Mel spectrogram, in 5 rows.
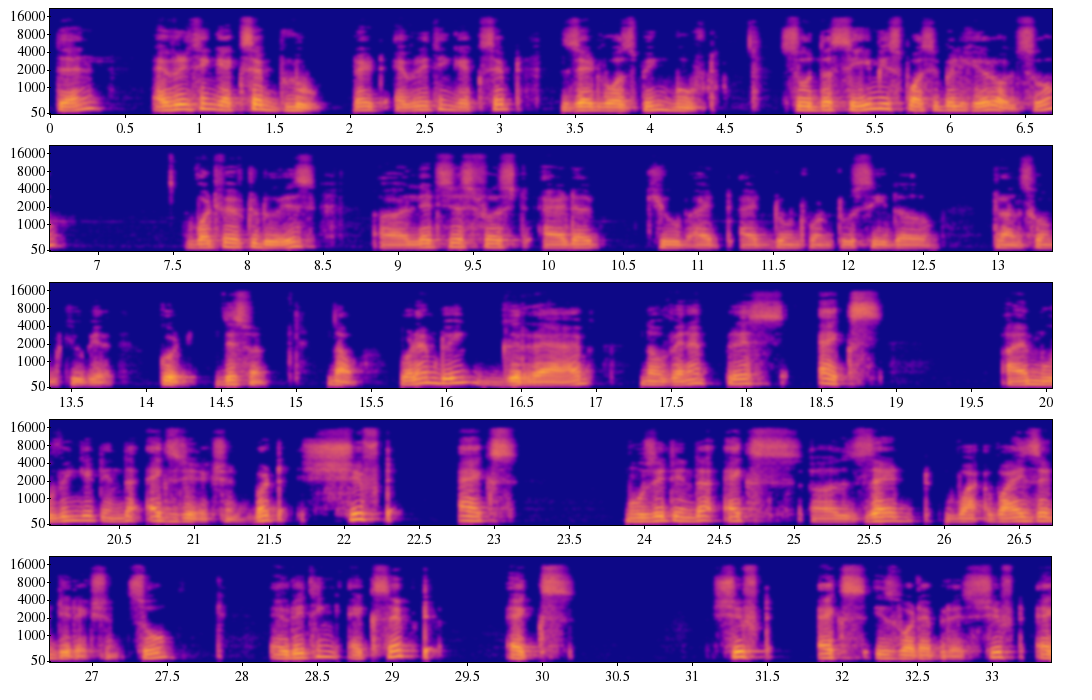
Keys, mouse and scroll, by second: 9.1 click, 10.5 Delete, 11.6 a, 13.1 click, 16.4 g, 18.5 x, 22.8 x, 31.8 x, 32.9 x.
